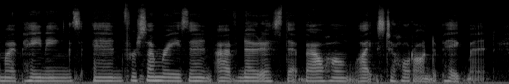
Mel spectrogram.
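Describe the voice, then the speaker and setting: A moderate pace in an American accent. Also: woman. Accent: southern US, comes out at times. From US South, army family moving around incl. Germany. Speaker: watercolor art teacher. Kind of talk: tutorial. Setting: home art studio. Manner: casual, chatty.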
